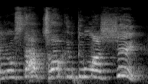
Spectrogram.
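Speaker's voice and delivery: real irritation shouted over the music; angry shout. Retold or imitated. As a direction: snap at him to stop cutting in. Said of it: "Now I'm getting mad".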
